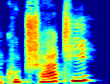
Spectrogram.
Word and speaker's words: Kutschaty: heißt der Kutschaty? – Ich glaube ja, also so habe ich es bisher ausgesprochen gehört.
